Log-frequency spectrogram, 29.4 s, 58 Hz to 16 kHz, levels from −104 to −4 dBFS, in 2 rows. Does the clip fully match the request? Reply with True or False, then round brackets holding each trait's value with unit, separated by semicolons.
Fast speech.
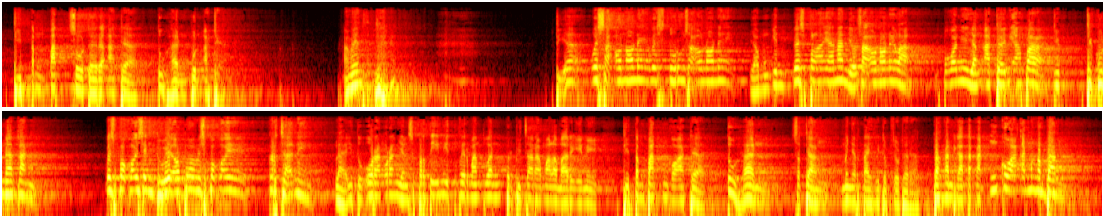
False (130 wpm)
